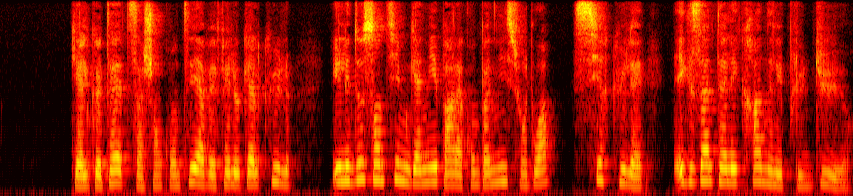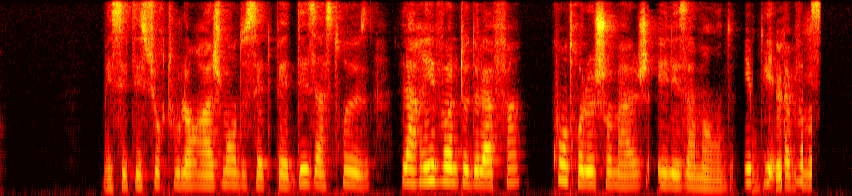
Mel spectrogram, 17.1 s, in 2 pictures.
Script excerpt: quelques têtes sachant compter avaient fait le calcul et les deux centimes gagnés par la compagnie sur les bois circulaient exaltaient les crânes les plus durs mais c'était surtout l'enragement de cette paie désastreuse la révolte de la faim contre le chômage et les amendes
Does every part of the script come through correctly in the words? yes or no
no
